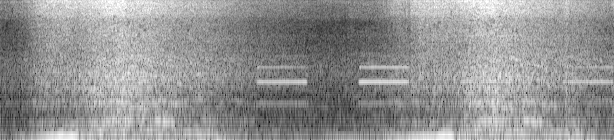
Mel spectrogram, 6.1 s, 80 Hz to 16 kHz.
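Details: 2006 Subaru B9 Tribeca just after engine installation, coolant bleeding with heater at max and engine warm: two throttle blips pull up smoothly and settle to steady idle, no knocks or rattles; healthy.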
